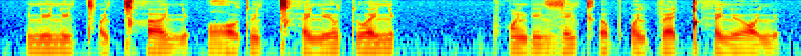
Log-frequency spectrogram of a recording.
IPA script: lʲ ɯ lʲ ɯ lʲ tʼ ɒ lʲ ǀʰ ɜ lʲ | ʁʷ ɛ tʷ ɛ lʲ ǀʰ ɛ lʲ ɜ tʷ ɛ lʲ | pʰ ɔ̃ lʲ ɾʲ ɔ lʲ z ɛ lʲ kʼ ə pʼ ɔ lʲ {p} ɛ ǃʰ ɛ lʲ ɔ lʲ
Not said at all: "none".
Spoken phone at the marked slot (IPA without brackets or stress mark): p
